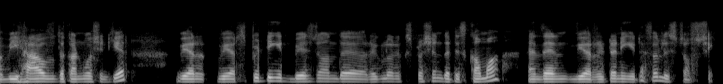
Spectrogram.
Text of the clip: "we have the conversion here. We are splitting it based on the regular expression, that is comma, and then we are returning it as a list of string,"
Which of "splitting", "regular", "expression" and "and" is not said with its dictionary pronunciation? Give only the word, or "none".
splitting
